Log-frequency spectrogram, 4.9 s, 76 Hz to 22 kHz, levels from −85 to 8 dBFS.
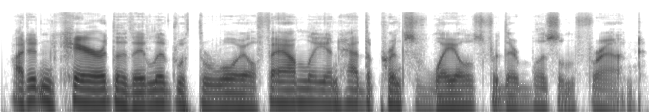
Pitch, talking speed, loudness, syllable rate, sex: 105 Hz, 245 wpm, -20 LUFS, 5.4 syllables/s, male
